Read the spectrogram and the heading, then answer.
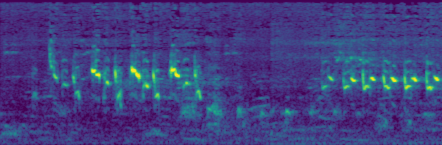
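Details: Yellow-vented bulbul singing jumbled, liquid chattering notes, followed by a steadier run of repeated chirps near the end, with mild background noise.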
